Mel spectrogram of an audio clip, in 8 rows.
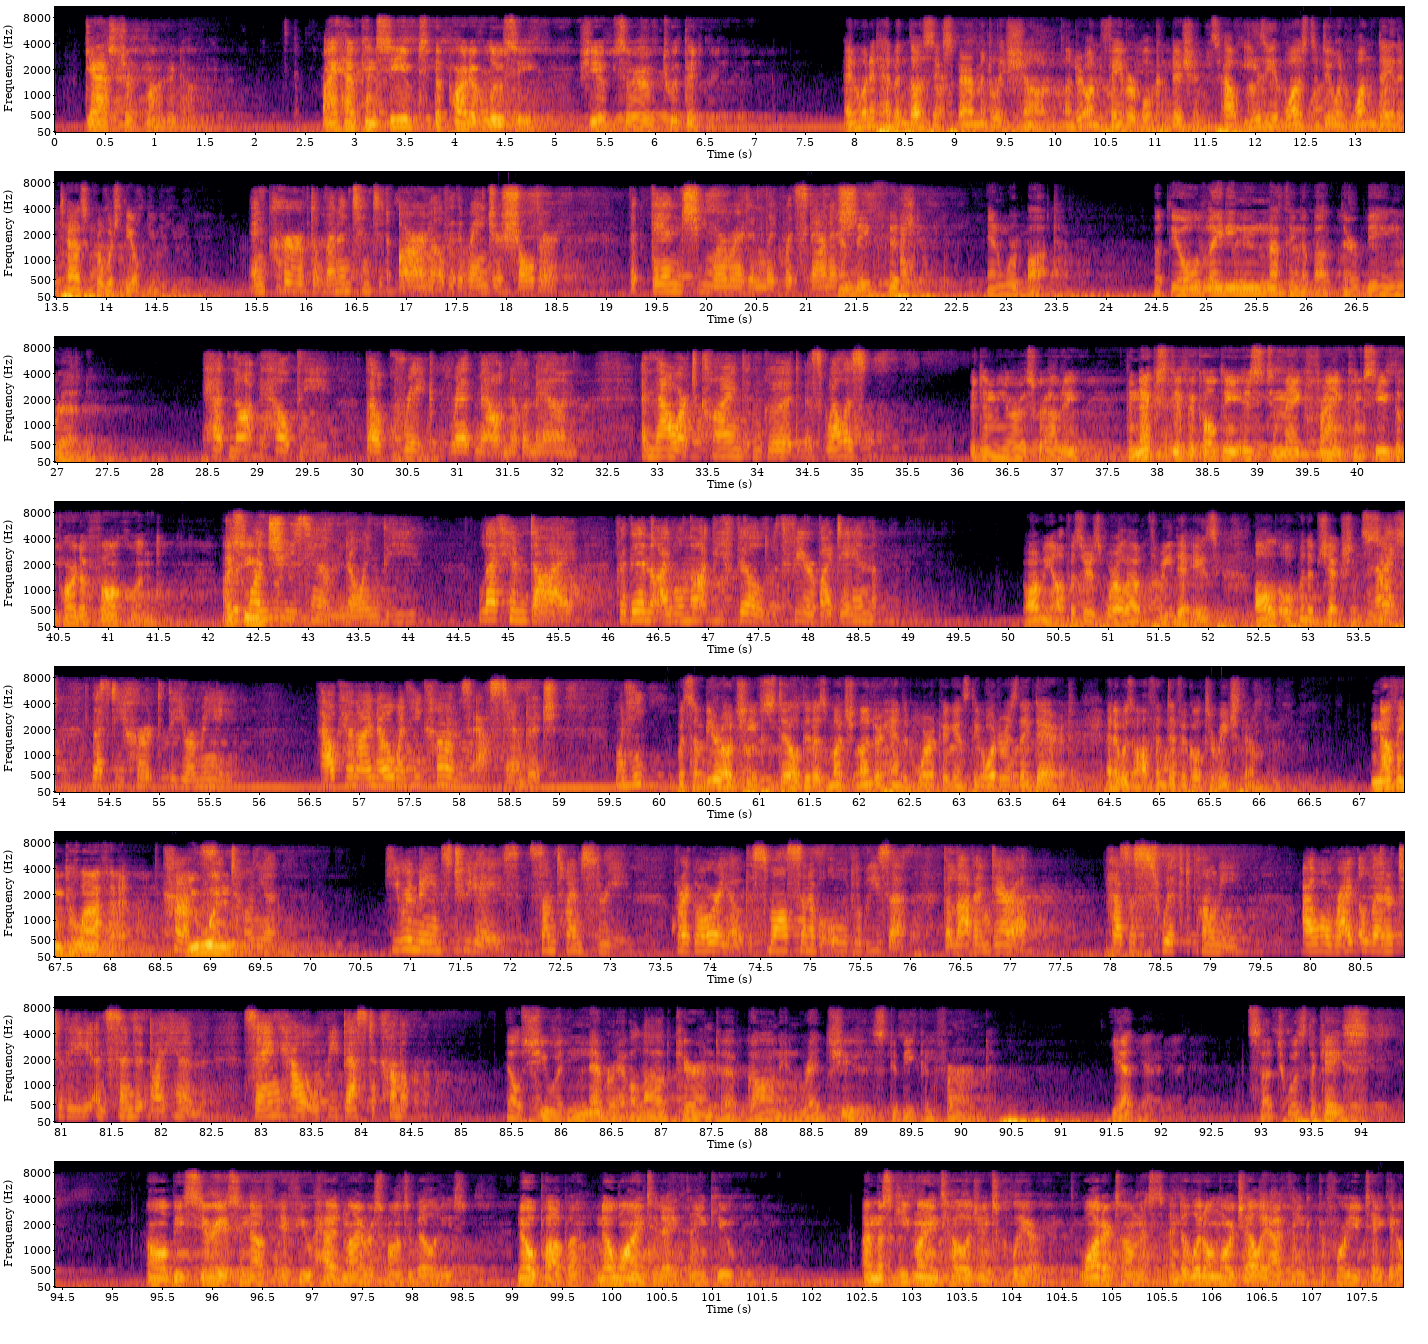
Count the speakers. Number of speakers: four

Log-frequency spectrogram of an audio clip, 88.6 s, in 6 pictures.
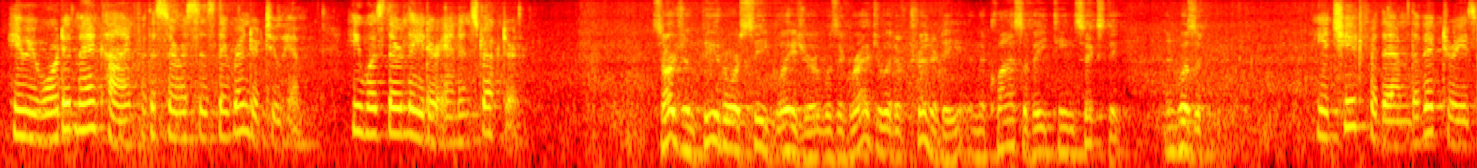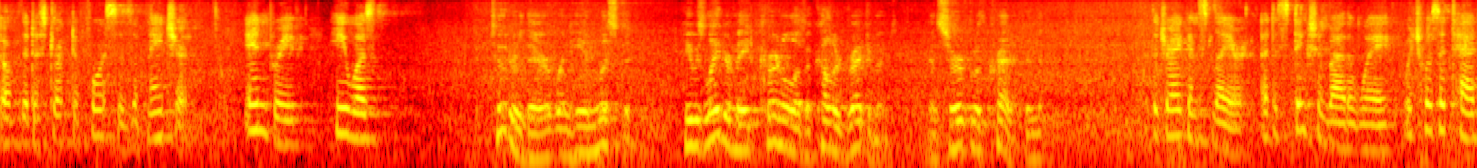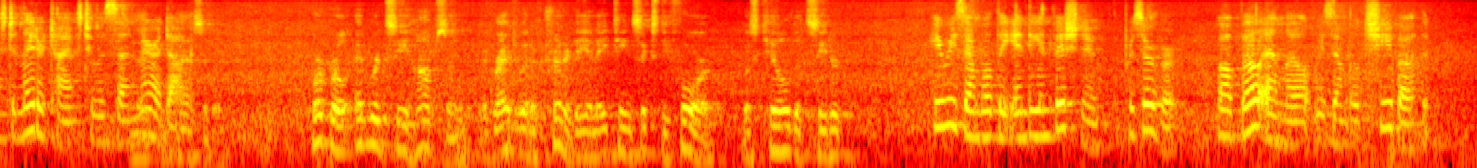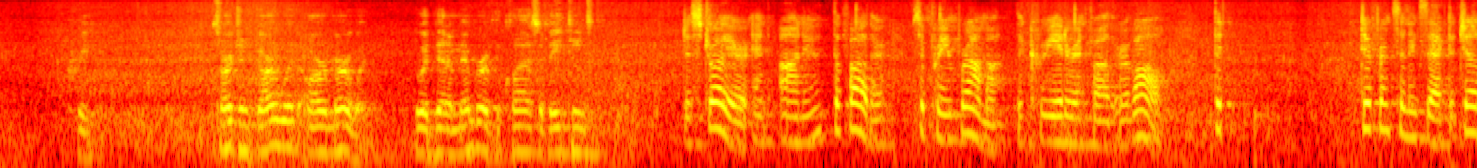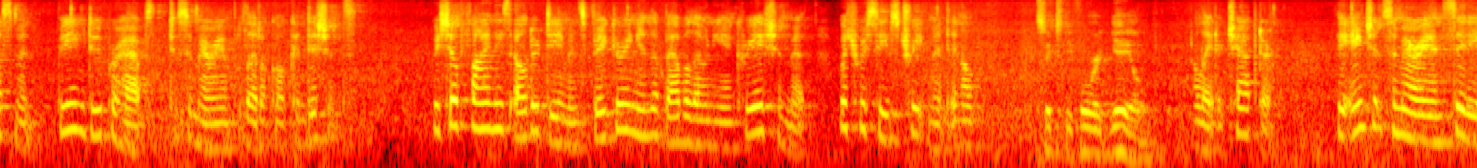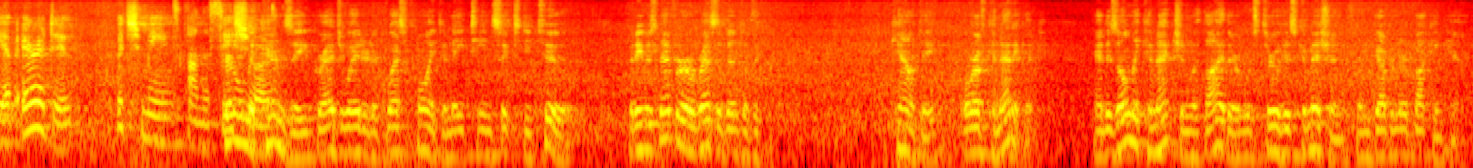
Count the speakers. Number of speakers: two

